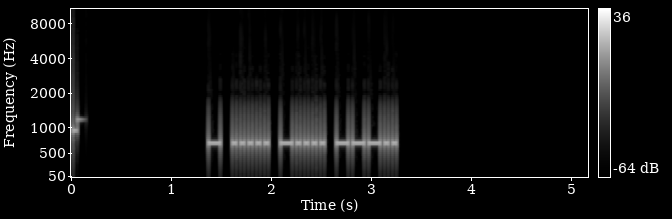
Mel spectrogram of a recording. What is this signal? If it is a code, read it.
Morse code, heard as a keyed tone, about 30 wpm, 700 Hz. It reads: T568
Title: Numbers - Contest Style - 4-Digit 30wpm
